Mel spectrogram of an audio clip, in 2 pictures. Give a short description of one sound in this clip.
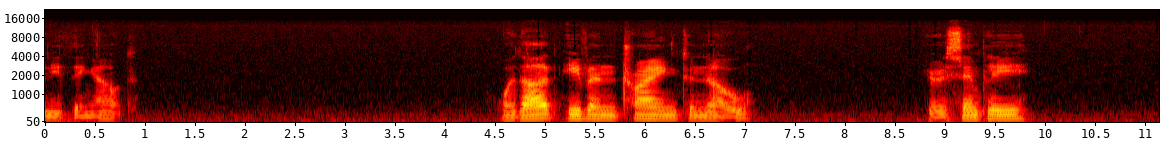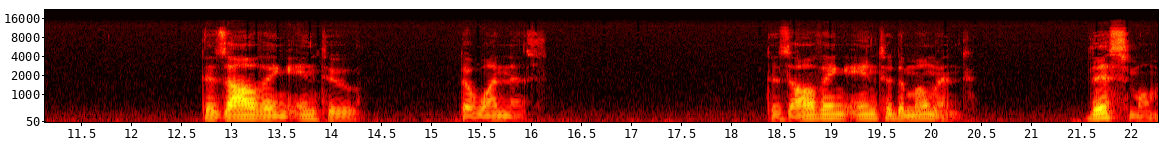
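A middle-aged man speaks slowly and calmly into a close microphone, with long pauses.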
